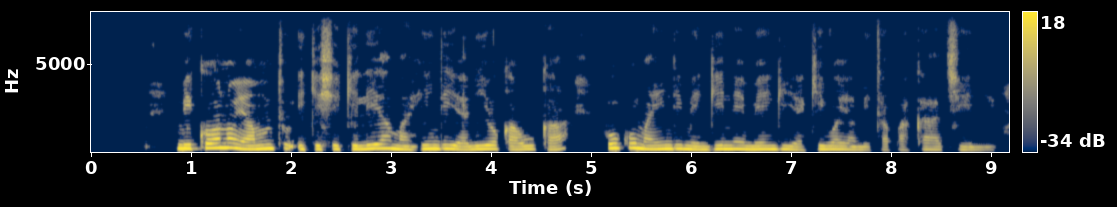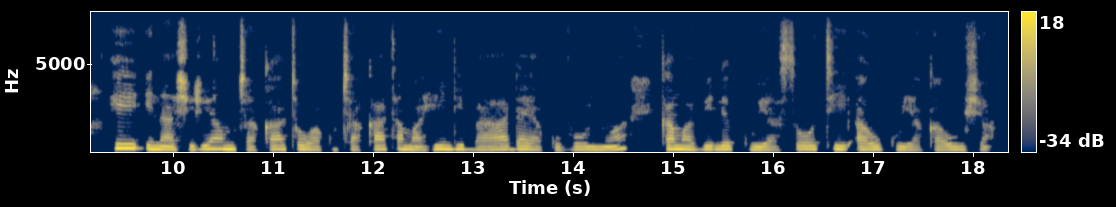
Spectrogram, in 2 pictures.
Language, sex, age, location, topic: Swahili, female, 18-24, Kisumu, agriculture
